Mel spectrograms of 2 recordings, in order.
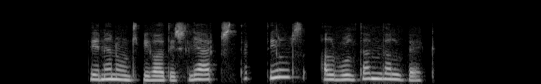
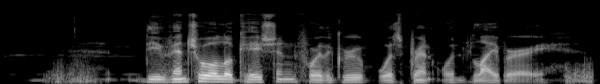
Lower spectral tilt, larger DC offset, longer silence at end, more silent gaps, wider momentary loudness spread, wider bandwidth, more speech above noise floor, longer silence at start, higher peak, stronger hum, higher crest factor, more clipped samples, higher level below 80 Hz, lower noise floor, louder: about the same, -5 dB/octave vs -5.5 dB/octave; neither; first, 1.2 s vs 0.1 s; first, 2.62-2.66 s vs none; second, 7 LU vs 23 LU; second, 7.8 kHz vs 11.5 kHz; first, over 66 dB vs 29 dB; first, 0.9 s vs 0.5 s; second, -10 dBFS vs 0 dBFS; neither; about the same, 16 dB vs 20 dB; neither; second, -68 dBFS vs -52 dBFS; first, under -90 dBFS vs -48 dBFS; second, -24 LUFS vs -19 LUFS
